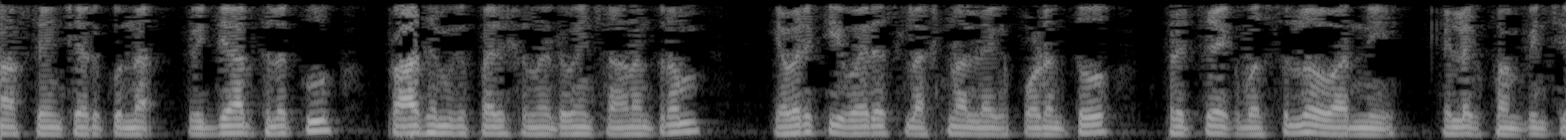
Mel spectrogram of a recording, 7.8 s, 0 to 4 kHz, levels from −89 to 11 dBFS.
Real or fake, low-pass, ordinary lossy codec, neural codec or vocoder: real; 3.6 kHz; none; none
